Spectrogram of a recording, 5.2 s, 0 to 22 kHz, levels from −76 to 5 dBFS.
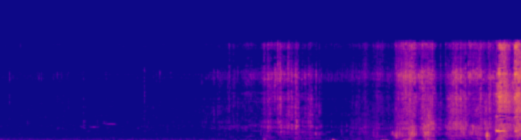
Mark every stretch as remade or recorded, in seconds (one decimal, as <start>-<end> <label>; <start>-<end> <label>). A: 0.0-0.4 recorded; 0.4-3.5 remade; 3.5-4.1 recorded; 4.1-4.8 remade; 4.8-5.2 recorded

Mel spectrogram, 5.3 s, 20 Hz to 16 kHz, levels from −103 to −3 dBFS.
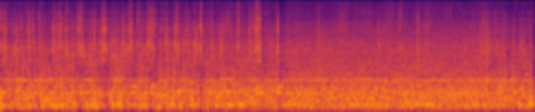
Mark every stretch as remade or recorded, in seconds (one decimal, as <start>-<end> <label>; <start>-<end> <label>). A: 0.0-2.3 remade; 2.3-4.8 recorded; 4.8-5.4 remade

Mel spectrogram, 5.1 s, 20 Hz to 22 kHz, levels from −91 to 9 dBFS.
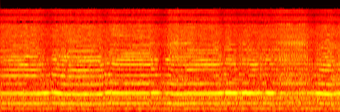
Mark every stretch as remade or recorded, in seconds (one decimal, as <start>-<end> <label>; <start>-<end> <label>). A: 0.0-3.1 remade; 3.1-3.6 recorded; 3.6-4.3 remade; 4.3-5.1 recorded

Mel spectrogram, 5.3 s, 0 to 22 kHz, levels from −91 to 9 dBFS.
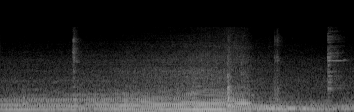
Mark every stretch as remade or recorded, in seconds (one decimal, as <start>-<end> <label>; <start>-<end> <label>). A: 0.0-0.4 recorded; 0.4-2.9 remade; 2.9-5.3 recorded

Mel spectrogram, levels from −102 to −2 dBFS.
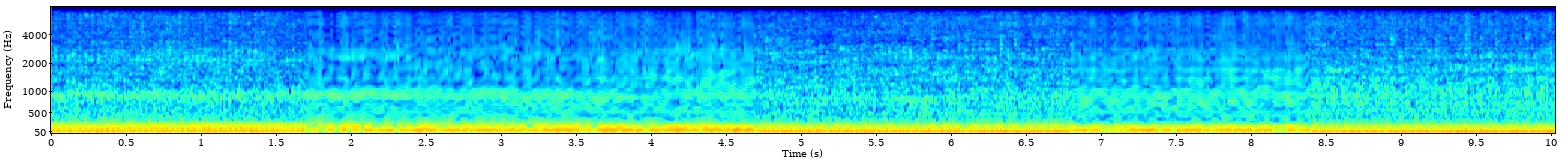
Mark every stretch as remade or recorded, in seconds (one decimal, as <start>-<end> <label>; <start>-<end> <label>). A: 0.0-1.7 recorded; 1.7-4.7 remade; 4.7-6.8 recorded; 6.8-8.4 remade; 8.4-10.0 recorded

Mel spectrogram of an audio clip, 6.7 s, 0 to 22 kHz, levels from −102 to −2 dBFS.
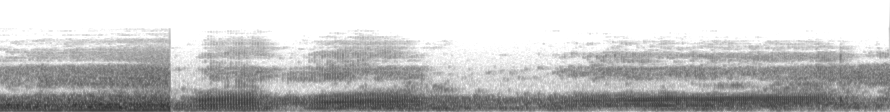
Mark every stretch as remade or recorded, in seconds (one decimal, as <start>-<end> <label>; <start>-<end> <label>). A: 0.0-6.7 remade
